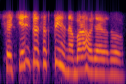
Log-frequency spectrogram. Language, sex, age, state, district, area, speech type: Urdu, female, 18-30, Bihar, Saharsa, rural, conversation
